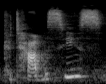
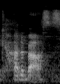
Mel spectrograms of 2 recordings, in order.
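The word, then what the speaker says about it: Katabasis: I also just finished Catabases. I heard RF Kong say it like that. I was calling it catabassis in my head for a really long time, but that word means the hero's journey to the underworld.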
